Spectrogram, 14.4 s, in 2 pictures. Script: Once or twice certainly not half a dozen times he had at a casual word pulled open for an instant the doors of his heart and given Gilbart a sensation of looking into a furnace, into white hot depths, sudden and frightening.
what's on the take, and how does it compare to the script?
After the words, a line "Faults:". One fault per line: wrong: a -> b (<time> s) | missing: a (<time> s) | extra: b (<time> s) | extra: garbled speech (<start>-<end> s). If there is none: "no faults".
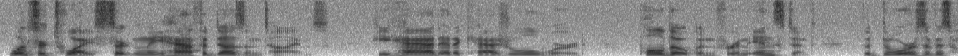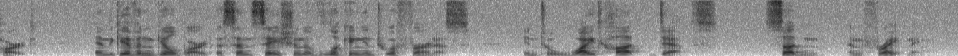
Once or twice certainly half a dozen times he had at a casual word pulled open for an instant the doors of his heart and given Gilbart a sensation of looking into a furnace, into white hot depths, sudden and frightening.
Faults:
missing: not (1.2 s)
